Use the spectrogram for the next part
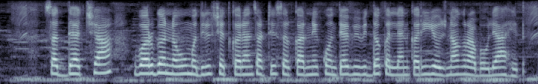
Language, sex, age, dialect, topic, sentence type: Marathi, female, 18-24, Standard Marathi, agriculture, question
